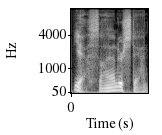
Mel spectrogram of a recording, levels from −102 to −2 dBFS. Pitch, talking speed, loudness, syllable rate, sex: 105 Hz, 155 wpm, -16 LUFS, 4.6 syllables/s, male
